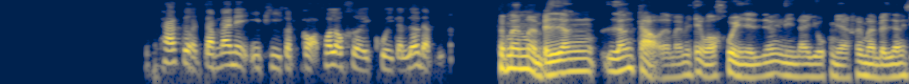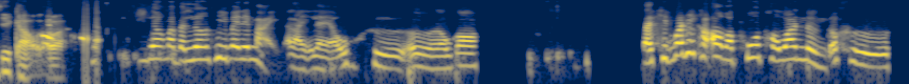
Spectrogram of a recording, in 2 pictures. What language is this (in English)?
Thai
